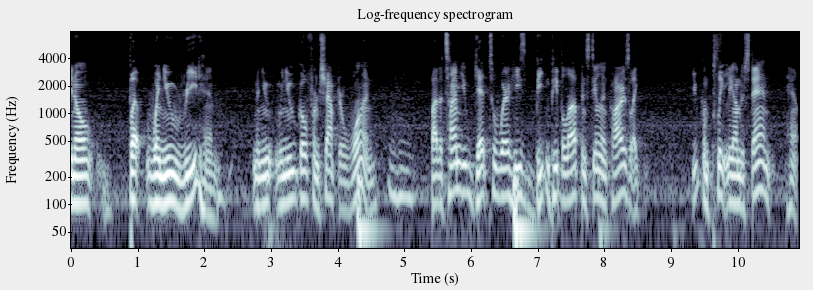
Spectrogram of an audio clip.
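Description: With long, frequent pauses, a man talks in a fairly low voice with a dark, mellow tone and ordinary pitch variation. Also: moderate pace. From Hawaii. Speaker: actor and author. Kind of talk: casual interview chat.

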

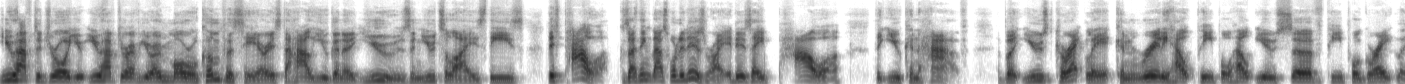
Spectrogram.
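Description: With a British accent, a man speaks at a high pitch and a moderate pace in a bright, sharp tone with ordinary pitch variation, in a very clean recording with a silent background. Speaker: podcast co-host. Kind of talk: casual chat.

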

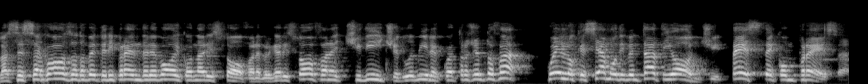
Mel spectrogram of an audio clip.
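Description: A man's high-pitched voice at a moderate pace, with hardly any pauses. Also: ordinary pitch variation. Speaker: talk show host. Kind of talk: casual interview talk show. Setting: video call.

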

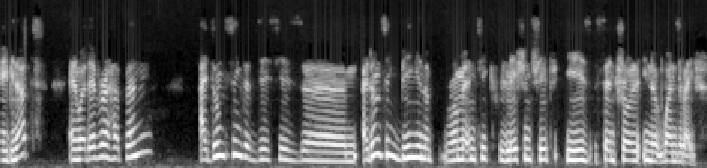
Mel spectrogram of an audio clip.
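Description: A woman with a French accent speaks at a medium pitch. Her intonation is lively and her loudness very even. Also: moderate pace. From France, small town. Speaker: filmmaker and blogger. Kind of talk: interview. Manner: halting.

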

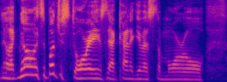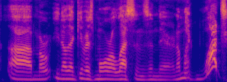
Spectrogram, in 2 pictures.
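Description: In an American accent, a man with an unremarkable speaking voice talks at a fairly quick pace and fairly high pitch, with ordinary pitch variation, on a very clean recording with a silent background. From US Northeast, Boston, Massachusetts. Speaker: podcast host and pastor. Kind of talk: casual chat.

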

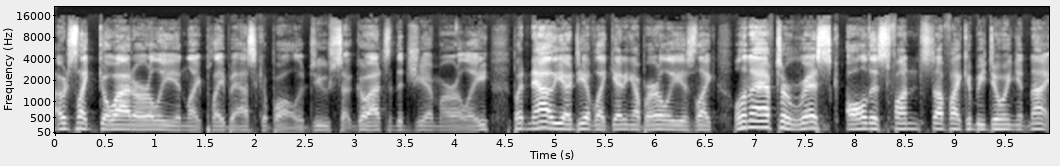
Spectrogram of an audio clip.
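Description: In a plain, everyday voice, a man with a fairly high pitch and ordinary pitch variation talks at a fairly quick pace with hardly any pauses. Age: 20s. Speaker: comedian and podcast host. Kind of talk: casual chat.

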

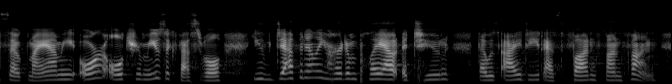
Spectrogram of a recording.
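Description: A woman with a fairly high pitch speaks at a moderate pace in an upbeat tone, with ordinary pitch variation, big swings in loudness, and a dry, close sound with no echo. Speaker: music radio show host. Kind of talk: music show presenting.

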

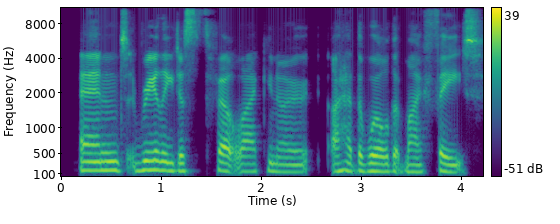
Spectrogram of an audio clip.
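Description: A woman with an Australian accent speaks in a very deep, low voice at a moderate pace, her intonation flat and monotone, and the sound is dry and close with no echo. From regional Victoria, Australia. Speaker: social enterprise founder and CEO. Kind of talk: interview conversation. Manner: hesitant, many filler words.

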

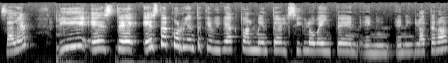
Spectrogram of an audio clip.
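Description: A woman speaks at a high pitch. Her voice makes very wide pitch swings. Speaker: podcast co-host. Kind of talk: casual chat.

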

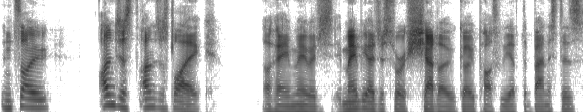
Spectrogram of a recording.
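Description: With a British accent and lively intonation, the speaker goes at a moderate pace on a very clean recording with a silent background. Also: man, medium pitch for a man. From UK. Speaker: co-host. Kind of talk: casual chat.

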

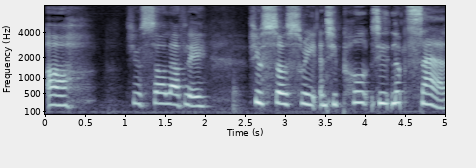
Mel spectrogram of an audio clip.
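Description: A high-pitched woman with a Danish accent talks at a moderate pace with ordinary pitch variation over a quiet background. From Denmark. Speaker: podcast host and comedian. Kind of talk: podcast intro monologue; casual chat. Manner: halting.

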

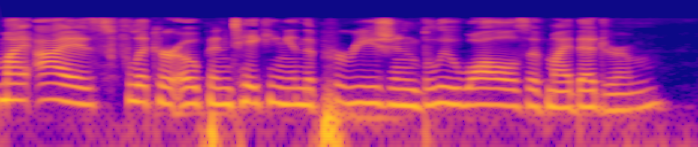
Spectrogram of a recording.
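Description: A woman at medium pitch speaks at a fairly slow pace. Hers is a plain, everyday voice. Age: 50s. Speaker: playwright and performer. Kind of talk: reading aloud personal writing.

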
